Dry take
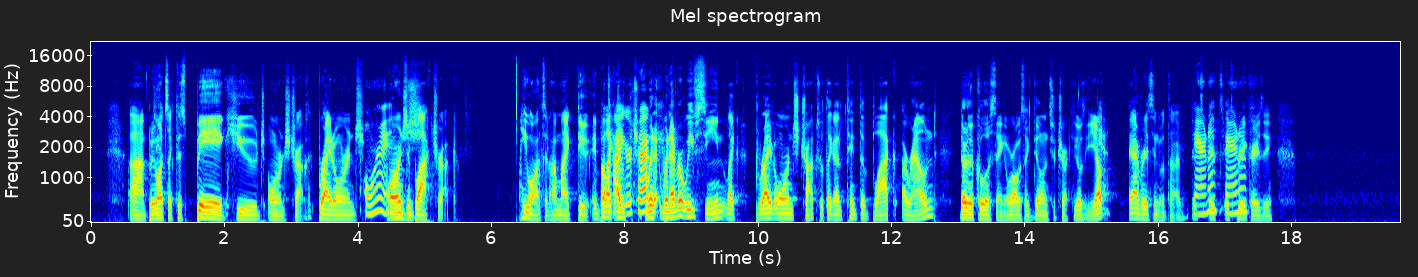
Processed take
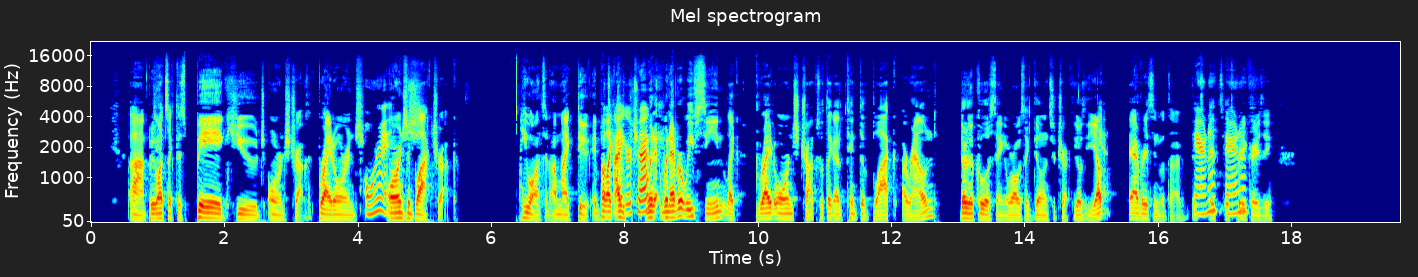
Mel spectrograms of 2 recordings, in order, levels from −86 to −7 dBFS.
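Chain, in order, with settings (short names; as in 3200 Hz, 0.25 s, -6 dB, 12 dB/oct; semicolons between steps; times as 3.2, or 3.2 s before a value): spectral noise reduction 28 dB; gain +8.5 dB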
